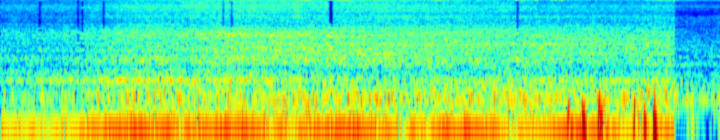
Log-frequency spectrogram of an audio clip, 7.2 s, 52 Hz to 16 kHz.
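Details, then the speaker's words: Cheap Chinese diesel heater on a computer ATX power supply, running over an hour at full output in a shed, outlets over 120 degrees, case 50: steady, even low roar from fan and burner, no ticking or surging; healthy. "I haven't found any problems thus far. No fuel leaks, no strange noises, everything seems to be working perfectly."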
